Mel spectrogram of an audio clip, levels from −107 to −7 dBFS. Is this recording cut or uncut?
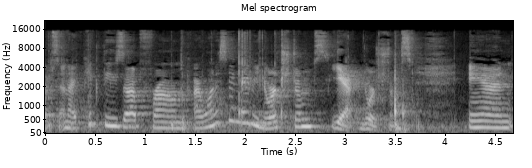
uncut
